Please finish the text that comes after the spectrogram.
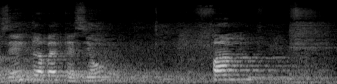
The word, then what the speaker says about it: femme: Femme qui s'écrit F-E-2-L-E, qu'on ne dit pas femme ou femme. On aurait pu écrire avec A.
